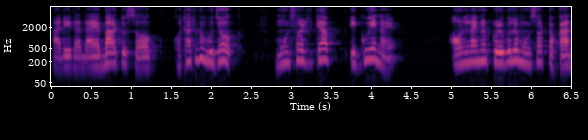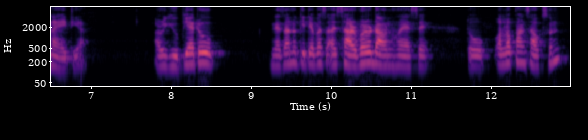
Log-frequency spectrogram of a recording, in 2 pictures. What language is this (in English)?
Assamese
